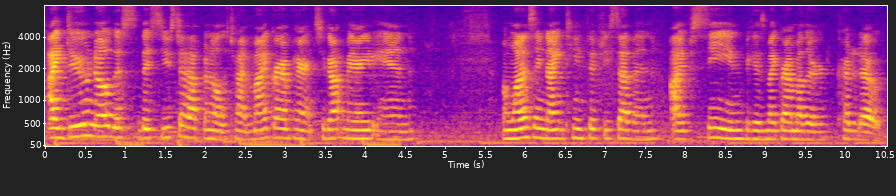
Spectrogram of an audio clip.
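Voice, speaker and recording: Reading aloud from an old newspaper between bits of casual chat, a lifestyle channel host talks in a lowish, slightly bright voice with a level tone and a moderate pace. Faint music sits under a roomy echo.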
